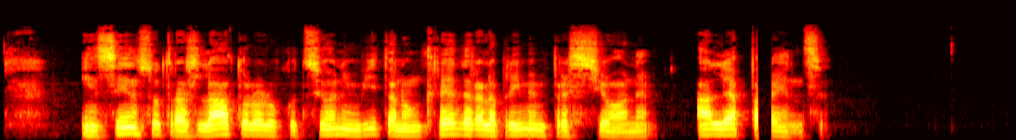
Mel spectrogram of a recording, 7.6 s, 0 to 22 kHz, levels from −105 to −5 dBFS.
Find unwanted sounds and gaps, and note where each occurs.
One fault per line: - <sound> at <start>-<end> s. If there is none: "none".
- dropout at 5.7-5.8 s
